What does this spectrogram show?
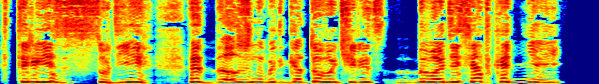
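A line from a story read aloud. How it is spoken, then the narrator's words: Tearful voice. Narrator (Russian): плачущим голосом ответил альтиец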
